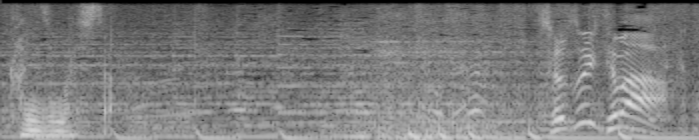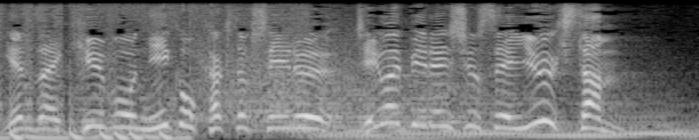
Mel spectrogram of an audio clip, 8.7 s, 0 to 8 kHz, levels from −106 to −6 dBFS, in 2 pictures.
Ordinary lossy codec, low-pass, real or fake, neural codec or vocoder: none; 7.2 kHz; real; none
